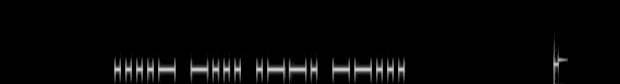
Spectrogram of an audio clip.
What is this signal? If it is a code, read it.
Morse code, heard as a keyed tone, about 22 wpm, 700 Hz. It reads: 4BP7
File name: Four Letter-Number Combinations - 22wpm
